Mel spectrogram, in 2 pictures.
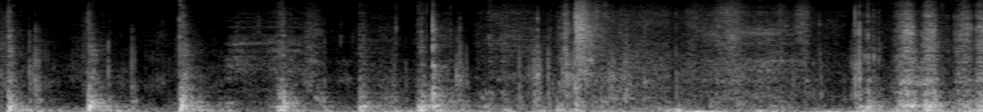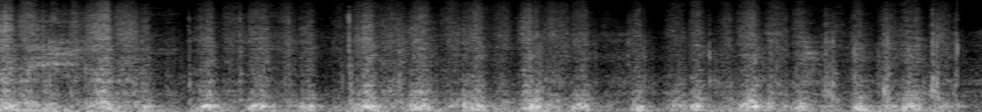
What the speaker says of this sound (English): I'm gonna cut a notch in the drywall here.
